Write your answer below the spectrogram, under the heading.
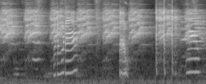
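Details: Pet rose-ringed parakeet, a ringneck parrot, making soft raspy chatter and a few thin rising whistled notes, with sharp clicks and a couple of brief squawks.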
